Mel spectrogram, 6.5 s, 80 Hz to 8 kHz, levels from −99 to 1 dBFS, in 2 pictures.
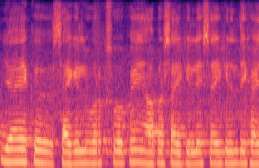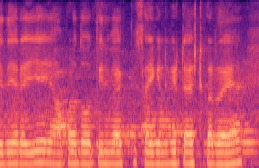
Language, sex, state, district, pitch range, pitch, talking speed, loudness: Hindi, male, Haryana, Rohtak, 145-150 Hz, 145 Hz, 240 wpm, -16 LUFS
